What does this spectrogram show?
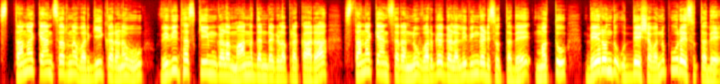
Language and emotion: Kannada, neutral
